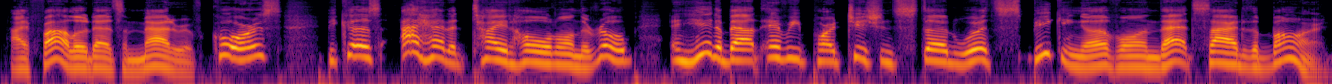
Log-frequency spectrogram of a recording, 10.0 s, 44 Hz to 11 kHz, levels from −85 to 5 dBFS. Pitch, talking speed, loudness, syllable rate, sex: 185 Hz, 185 wpm, -17 LUFS, 4.7 syllables/s, male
